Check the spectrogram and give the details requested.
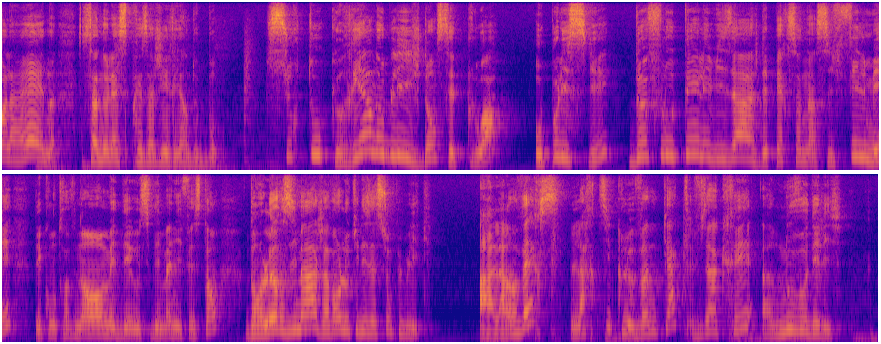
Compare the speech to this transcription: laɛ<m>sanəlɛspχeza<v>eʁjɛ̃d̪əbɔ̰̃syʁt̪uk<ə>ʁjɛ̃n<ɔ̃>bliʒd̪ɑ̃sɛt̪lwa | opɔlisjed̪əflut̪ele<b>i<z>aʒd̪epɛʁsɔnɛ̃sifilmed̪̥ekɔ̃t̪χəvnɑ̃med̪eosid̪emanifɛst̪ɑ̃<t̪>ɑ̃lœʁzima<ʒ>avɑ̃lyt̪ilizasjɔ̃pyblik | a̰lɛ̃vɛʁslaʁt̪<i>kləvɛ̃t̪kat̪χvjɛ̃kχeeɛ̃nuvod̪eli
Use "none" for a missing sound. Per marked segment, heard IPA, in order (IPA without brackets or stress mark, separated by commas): n, ʒ, ə, ɔ, v, z, d̪, ʒ, i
